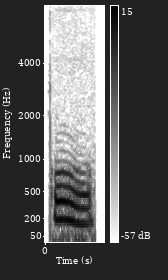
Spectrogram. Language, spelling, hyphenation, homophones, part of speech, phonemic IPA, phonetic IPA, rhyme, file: Estonian, kuu, kuu, q, noun, /ˈkuː/, [ˈkuː], -uː, Et-kuu.ogg
- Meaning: 1. moon: A large luminous celestial body seen from the Earth at night 2. moon: A natural satellite of any planet 3. month: A period of 28 to 31 days, one twelfth of a year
